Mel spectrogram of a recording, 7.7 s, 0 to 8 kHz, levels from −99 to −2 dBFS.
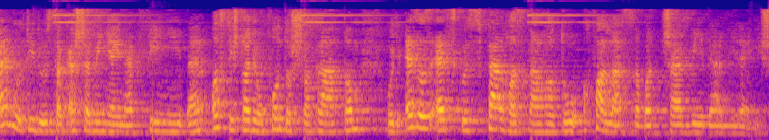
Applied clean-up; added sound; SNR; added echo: none; Bell; 16 dB; reverberation time 1.2 s.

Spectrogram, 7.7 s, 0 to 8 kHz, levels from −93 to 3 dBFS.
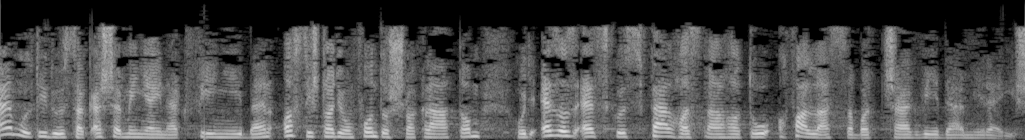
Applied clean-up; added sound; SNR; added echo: none; none; none; none.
